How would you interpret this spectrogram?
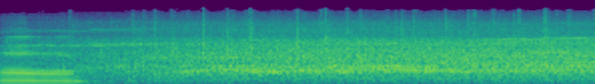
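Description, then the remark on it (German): A large stadium crowd bursts into loud, sustained applause and cheering for Rafael Nadal after his singles match, the very last match of his tennis career, a dense steady roar of clapping that carries on after a brief voice at the very start. “Und dann gab es noch ja mega großen Applaus und Jubel und es klang dann so.”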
